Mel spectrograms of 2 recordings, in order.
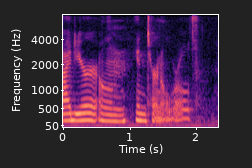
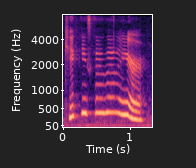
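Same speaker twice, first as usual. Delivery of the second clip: much higher mock command; high-pitched, light-hearted eviction; retold dismissal; 11 semitones higher than usual. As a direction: playfully order the hecklers out. Retells ordering out inner critics.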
